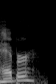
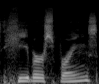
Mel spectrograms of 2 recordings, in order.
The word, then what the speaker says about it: Heber Springs: It's not Heber, it's Heber Springs.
